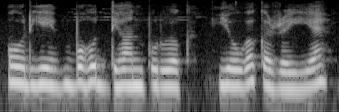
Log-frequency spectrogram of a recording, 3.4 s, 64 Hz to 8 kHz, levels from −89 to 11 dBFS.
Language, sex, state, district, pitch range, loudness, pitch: Hindi, female, Uttar Pradesh, Shamli, 200-220 Hz, -13 LUFS, 205 Hz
